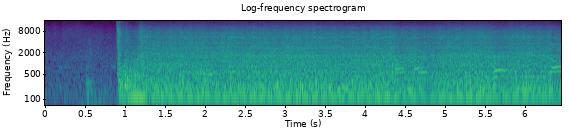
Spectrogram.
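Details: Quiet room, then abrupt loud steady mechanical hum and hiss as the air compressor of a portable oxygen generator producing medical-grade oxygen starts during a training demonstration; compressor starting.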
